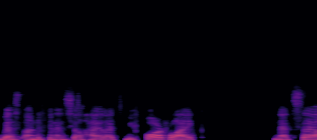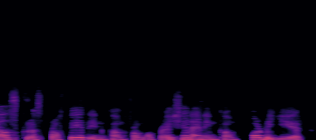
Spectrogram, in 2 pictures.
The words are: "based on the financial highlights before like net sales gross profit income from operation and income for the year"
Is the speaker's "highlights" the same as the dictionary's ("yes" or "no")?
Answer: yes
